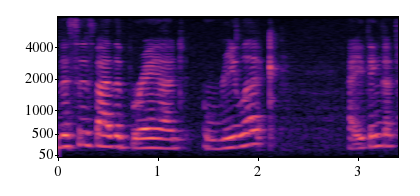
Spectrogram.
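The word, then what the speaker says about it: Relic: And then I got a belt and this is by the brand Reick.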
